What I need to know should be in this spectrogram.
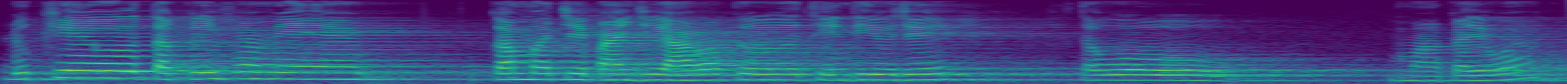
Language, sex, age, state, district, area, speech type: Sindhi, female, 45-60, Gujarat, Junagadh, urban, spontaneous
